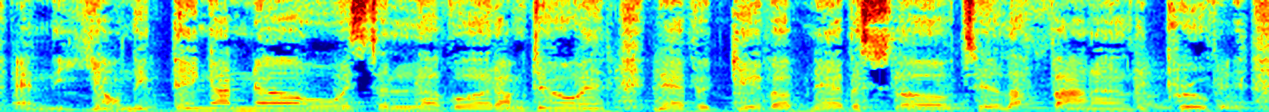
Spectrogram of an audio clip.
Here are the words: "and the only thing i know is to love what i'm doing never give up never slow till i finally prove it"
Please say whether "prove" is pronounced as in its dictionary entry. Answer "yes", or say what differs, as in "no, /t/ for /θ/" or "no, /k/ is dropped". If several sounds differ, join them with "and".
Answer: yes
